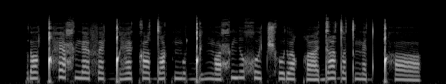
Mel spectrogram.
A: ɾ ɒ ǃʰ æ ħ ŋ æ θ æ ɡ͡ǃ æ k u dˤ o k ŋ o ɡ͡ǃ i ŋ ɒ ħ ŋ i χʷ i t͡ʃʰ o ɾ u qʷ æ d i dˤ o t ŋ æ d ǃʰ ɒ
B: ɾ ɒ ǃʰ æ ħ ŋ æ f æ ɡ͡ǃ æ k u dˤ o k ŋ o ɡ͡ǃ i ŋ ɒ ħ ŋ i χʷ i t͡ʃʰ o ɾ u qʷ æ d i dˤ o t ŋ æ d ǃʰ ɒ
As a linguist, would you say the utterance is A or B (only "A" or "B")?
B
